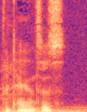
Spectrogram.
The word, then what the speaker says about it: Betances: Yeah, Betances, I think is how you pronounce it. – Betances.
